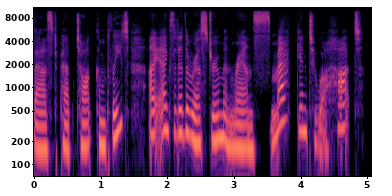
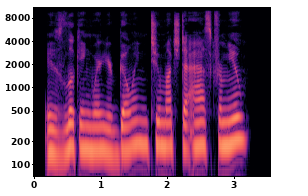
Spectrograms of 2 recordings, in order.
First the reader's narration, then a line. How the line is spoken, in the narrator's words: Lucian said gruffly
